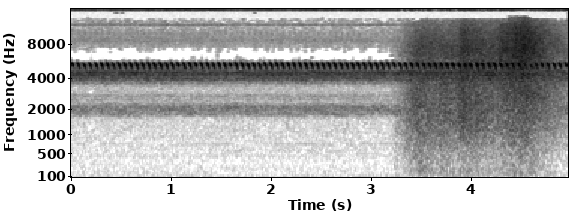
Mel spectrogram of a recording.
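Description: Crickets chirping in a steady, fast, high-pitched trill. A soft rushing noise swells and fades about three and a half seconds in.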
